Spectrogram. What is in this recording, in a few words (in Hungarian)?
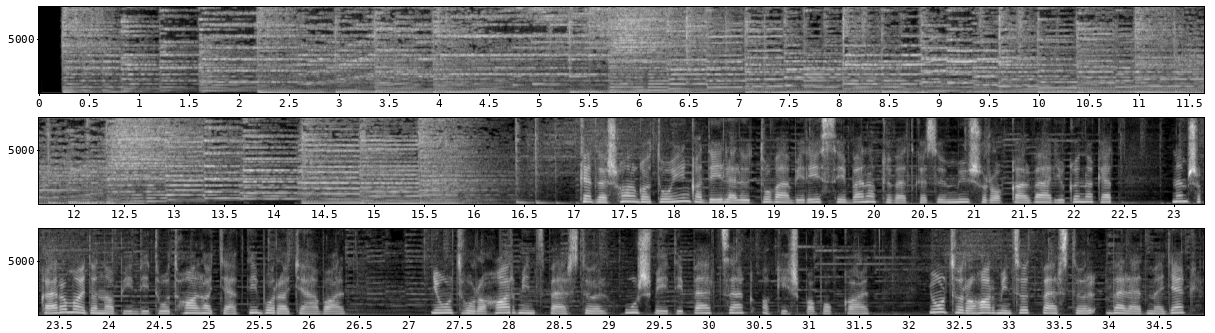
Musorismerteto; vasárnap reggel; APRILIS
